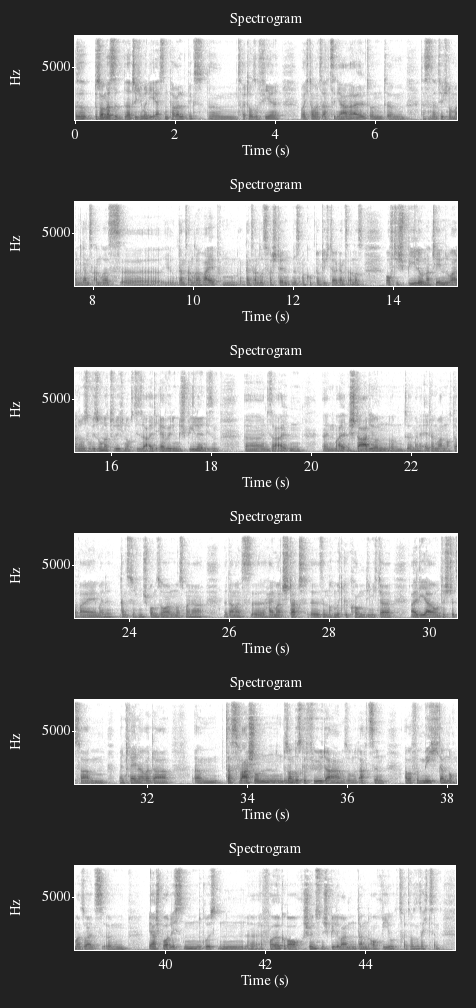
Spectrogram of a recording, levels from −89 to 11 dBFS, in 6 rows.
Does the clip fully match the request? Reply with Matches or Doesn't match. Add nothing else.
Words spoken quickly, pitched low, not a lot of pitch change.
Doesn't match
